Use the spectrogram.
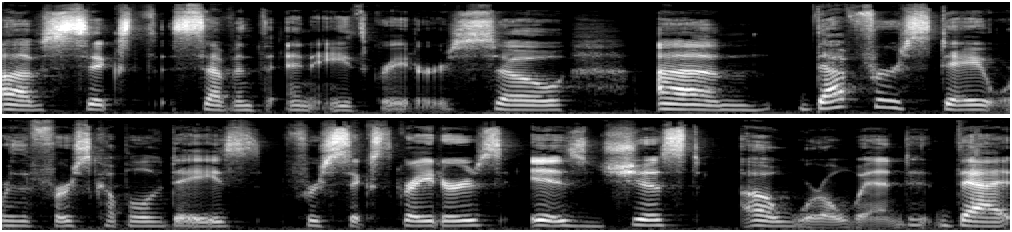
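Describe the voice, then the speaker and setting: A woman with an American accent speaks at a fairly low pitch with vocal fry. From US Midwest. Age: 50s. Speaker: school counselor. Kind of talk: podcast monologue. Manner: upbeat, cheerful.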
